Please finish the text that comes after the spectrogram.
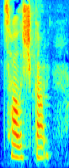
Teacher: A və ı saitləri qalın saitlərdir.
